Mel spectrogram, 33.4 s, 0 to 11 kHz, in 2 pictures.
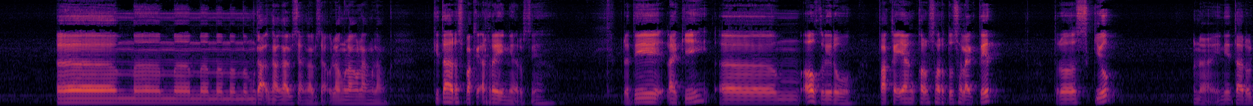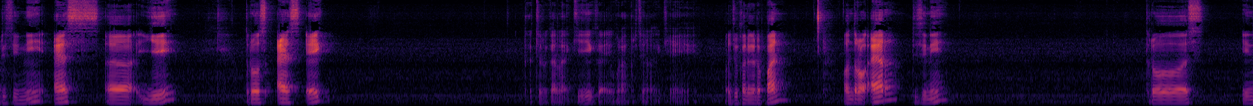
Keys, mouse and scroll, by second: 0.5 shift+middle click, 4.6 ctrl+z, 5.2 shift+middle click, 5.5 Tab, 5.7 scroll down 1, 5.9 middle click, 7.7 KP_1, 8.0 scroll up 2, 8.2 shift+middle click, 9.6 shift+a, 12.2-12.9 scroll down 4, 12.5 ctrl+z, 12.9 shift+s, 14.2 scroll up 3, 14.4 shift+a, 15.8 s, 18.5 scroll down 1, 18.7 middle click, 19.3 s, 21.8 KP_1, 22.2 s, 24.6 s, 26.0 middle click, 26.7-27.2 scroll up 2, 27.2 g, 28.8 ctrl+r, 29.3 Tab, 29.8 ctrl+r.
